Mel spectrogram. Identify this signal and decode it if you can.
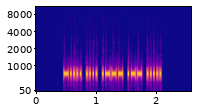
Morse code, heard as a keyed tone, about 44 wpm, 700 Hz. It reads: 6HJW5
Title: Five Challenging Letter-Number Combinations 45wpm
